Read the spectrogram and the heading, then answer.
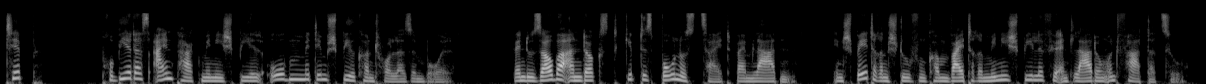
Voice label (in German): minigame hint, voice de; logistik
